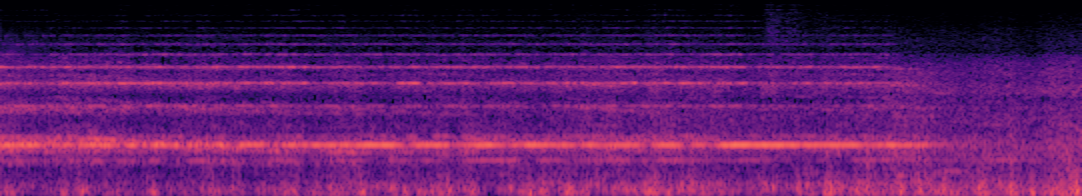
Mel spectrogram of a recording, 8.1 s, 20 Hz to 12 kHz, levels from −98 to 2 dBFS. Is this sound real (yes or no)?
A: yes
